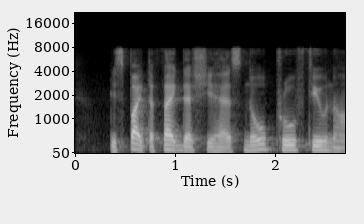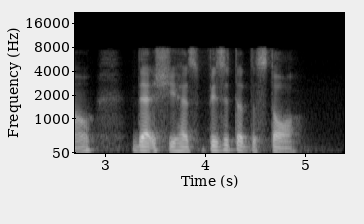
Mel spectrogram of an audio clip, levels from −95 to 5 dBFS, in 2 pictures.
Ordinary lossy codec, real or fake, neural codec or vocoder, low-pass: none; fake; codec, 16 kHz, 0.9 kbps, LongCat-Audio-Codec; none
